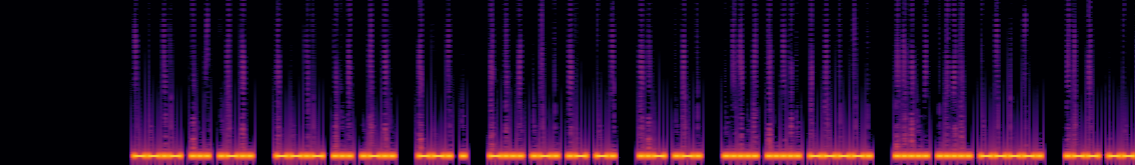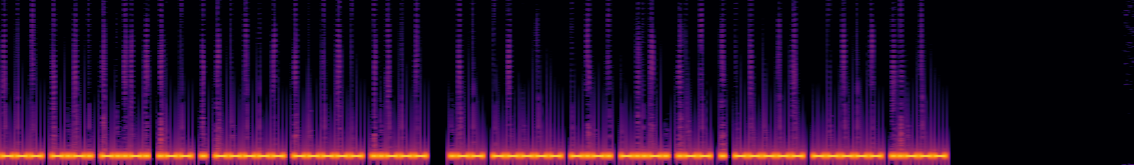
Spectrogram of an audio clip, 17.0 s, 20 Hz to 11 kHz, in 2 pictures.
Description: Morse code, heard as a keyed tone, about 46 wpm, 650 Hz. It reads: QSL QSL GE BRAN UR 559 559 W0C/WE002 W0C/WE002
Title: SOTA QSO Practice 45wpm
